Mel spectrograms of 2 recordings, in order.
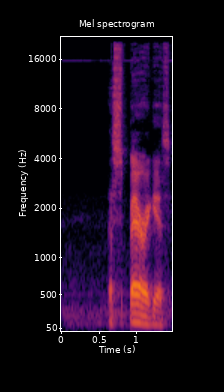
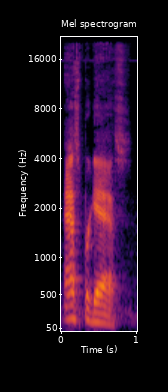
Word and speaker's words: asparagus: Asparagus. Aspergas. That's not how you say it, dummy.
